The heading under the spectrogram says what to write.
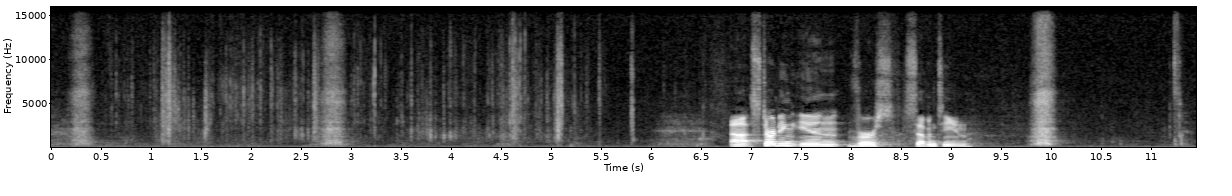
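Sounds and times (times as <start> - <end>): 
speech: 6.8 - 9.3
person sniffling: 9.8 - 10.2.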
